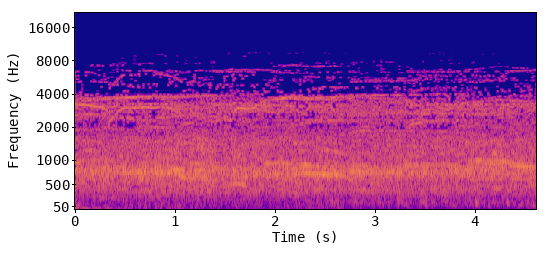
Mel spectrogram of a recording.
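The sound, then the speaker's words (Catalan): A large arena crowd boos the referees after they award two points, a steady, sustained roar of many voices that holds at a fairly even loudness throughout, with no single voice standing out. “I ara l'esbroncada.”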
